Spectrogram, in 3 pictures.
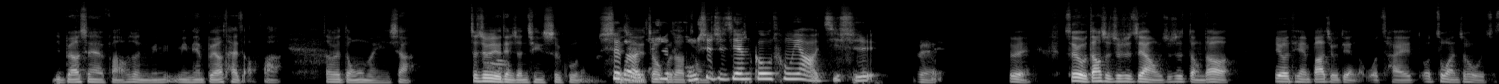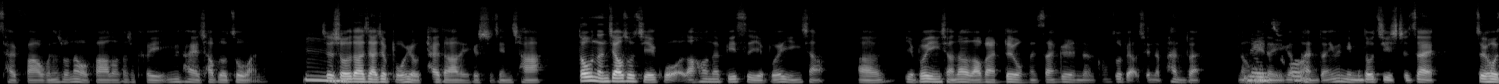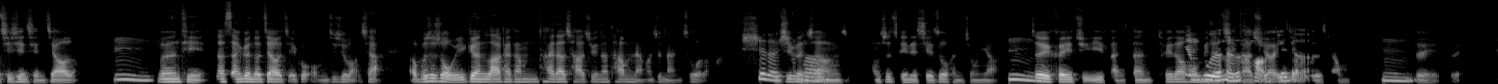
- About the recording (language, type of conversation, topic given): Chinese, podcast, 怎样用行动证明自己的改变？
- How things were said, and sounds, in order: none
